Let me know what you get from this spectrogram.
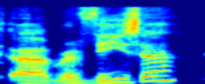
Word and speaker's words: Ravizza: So is it Mark Ravisa? – Yes. That's the way I've heard it pronounced.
